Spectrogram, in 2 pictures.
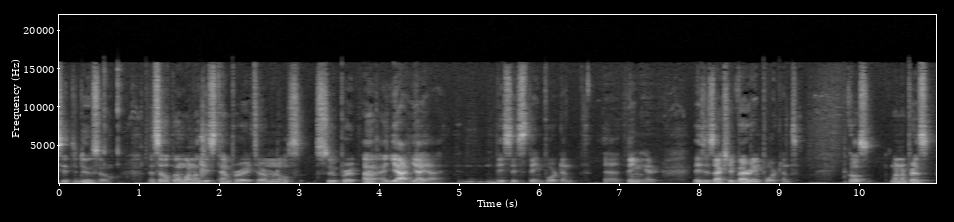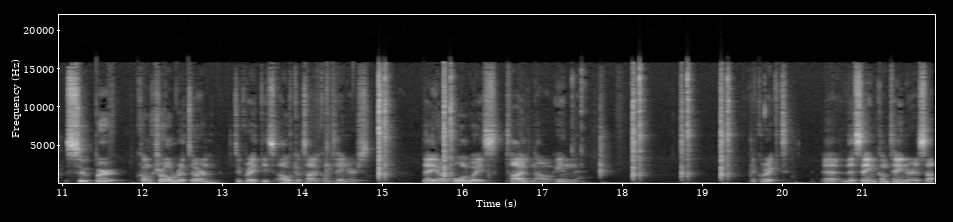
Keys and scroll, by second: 15.0 ctrl+super+Return.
